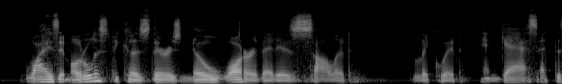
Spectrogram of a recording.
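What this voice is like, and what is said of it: Usual voice. Nothing is said of it.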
